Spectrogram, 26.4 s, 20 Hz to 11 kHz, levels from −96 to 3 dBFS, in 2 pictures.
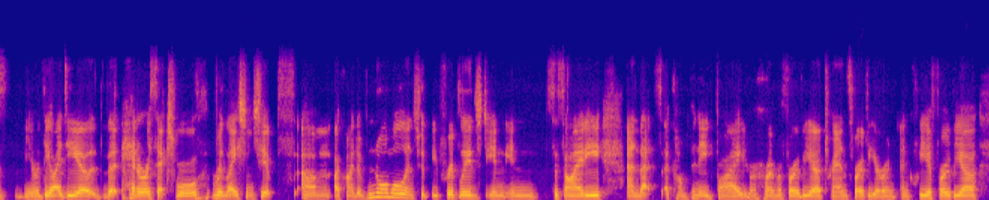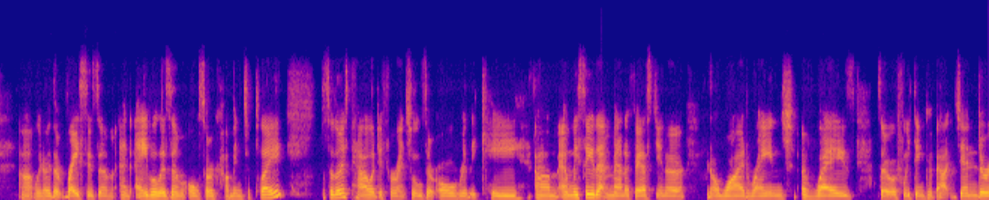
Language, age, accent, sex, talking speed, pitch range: English, 20-39, Australian, female, 155 wpm, 145-160 Hz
